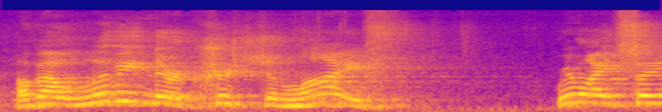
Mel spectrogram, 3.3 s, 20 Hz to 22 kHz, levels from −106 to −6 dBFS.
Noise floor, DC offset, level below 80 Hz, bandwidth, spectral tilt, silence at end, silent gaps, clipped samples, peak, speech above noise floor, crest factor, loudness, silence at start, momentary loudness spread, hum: -44 dBFS; under 0.1%; -52 dBFS; 16 kHz; -4.5 dB/octave; 0 s; none; under 0.1%; -2 dBFS; 29 dB; 14 dB; -16 LUFS; 0 s; 14 LU; none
